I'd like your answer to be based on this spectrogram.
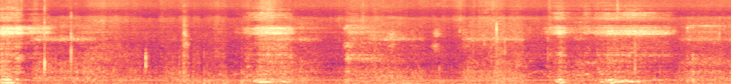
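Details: An adult man (a father) snoring in his sleep: low rumbling snores recur every few seconds over faint room noise, ordinary snoring.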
